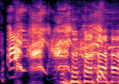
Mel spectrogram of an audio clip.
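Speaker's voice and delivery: very loud, high squawks; raven caw. Acted. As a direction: shriek it like a big raven. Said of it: "a large raven will land".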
